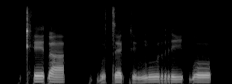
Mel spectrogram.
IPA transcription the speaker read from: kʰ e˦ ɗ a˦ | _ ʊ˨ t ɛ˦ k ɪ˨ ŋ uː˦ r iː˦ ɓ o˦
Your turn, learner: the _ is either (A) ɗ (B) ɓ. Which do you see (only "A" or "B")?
B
